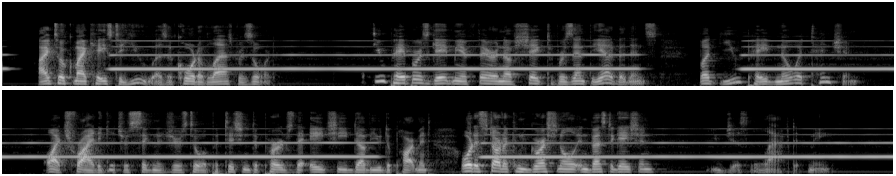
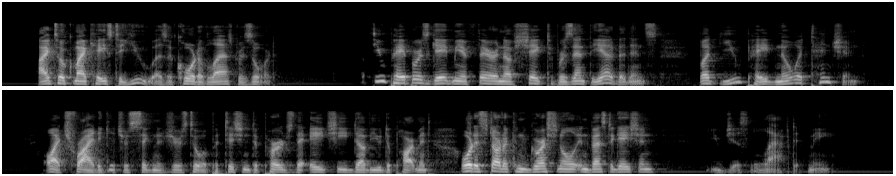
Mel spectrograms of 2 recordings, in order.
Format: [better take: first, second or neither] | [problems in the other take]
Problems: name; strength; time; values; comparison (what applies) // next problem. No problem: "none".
second | background sound (Wind instrument, woodwind instrument); 1 dB above the speech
